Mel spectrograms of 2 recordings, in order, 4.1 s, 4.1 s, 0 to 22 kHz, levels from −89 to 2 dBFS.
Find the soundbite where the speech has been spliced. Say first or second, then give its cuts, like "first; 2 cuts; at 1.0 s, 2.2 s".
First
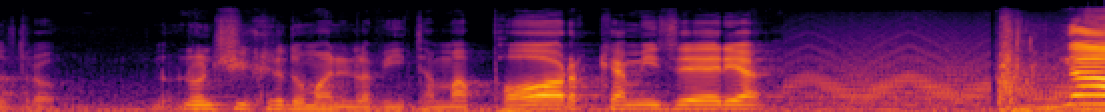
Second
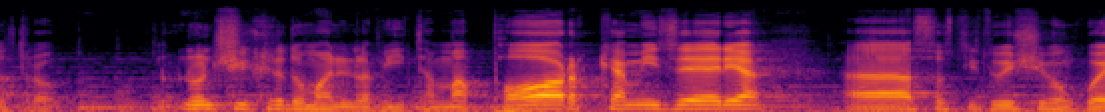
first; 1 cut; at 3.0 s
